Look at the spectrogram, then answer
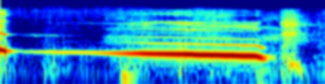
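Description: A person imitates a wolf howl with the voice: one long, loud, steady tone held for about two and a half seconds that slides slightly downward and ends with a short breath, heard alone with no talk.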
